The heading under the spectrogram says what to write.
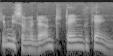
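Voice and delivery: bizarre, weird, high-pitched made-up character voice. Reading a game character's line aloud: weirdest put-on character voice. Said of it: "that was the weirdest voice I've ever done".

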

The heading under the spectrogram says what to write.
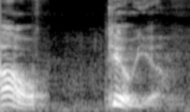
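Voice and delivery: animal voice of a buffalo. Telling of a buffalo blocking the street, imitating a buffalo's voice. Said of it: "(imitates buffalo's voice)".

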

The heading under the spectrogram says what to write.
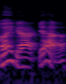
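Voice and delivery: put-on talkative, chatty girl voice. Imitating how a girl who talks a lot sounds, chatty girl voice.

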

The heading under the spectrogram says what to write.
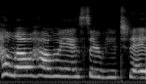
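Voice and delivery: loud, acted, overly nice, super polite voice. Imitating customer service staff answering a call: imitating a super polite greeting. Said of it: "super nice, super polite".

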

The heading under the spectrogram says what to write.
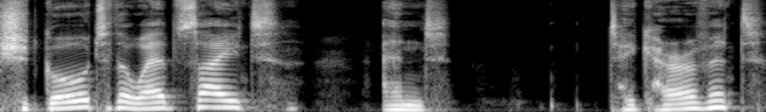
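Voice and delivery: put-on Irish accent. Comparing Irish and New Mexican accents, the speaker does an Irish accent. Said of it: "Like Irish accent".

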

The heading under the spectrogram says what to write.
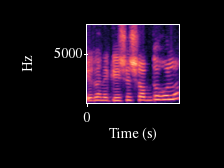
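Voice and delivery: ordinary delivery, nothing marked

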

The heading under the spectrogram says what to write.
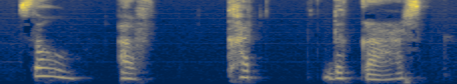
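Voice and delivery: slow, separated words with pauses, word-by-word reading.

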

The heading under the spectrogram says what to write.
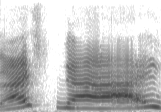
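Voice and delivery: mock elderly woman voice. Replying to the other player in a put-on old lady voice. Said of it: "I said that's nice. In an old lady voice".

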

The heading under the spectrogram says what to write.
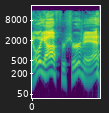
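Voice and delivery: hammed-up, laid-on Canadian accent. Two card reviewers joke about sounding Canadian; Canadian accent. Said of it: "We sounded so Canadian".

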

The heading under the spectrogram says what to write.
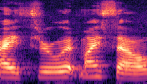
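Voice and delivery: ordinary delivery, nothing marked

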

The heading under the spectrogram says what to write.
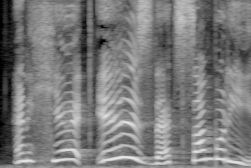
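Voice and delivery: put-on very high, loud, squeaky baby animal voice. Narrator reads the baby bear's line as the bears find the sleeper, squeaking. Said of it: "squeaked Baby Bear".

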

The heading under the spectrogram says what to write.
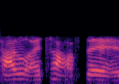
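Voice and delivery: plain

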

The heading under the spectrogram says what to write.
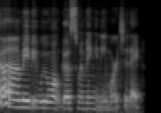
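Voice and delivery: fast, offhand joking tone. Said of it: "joked with her sisters".

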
